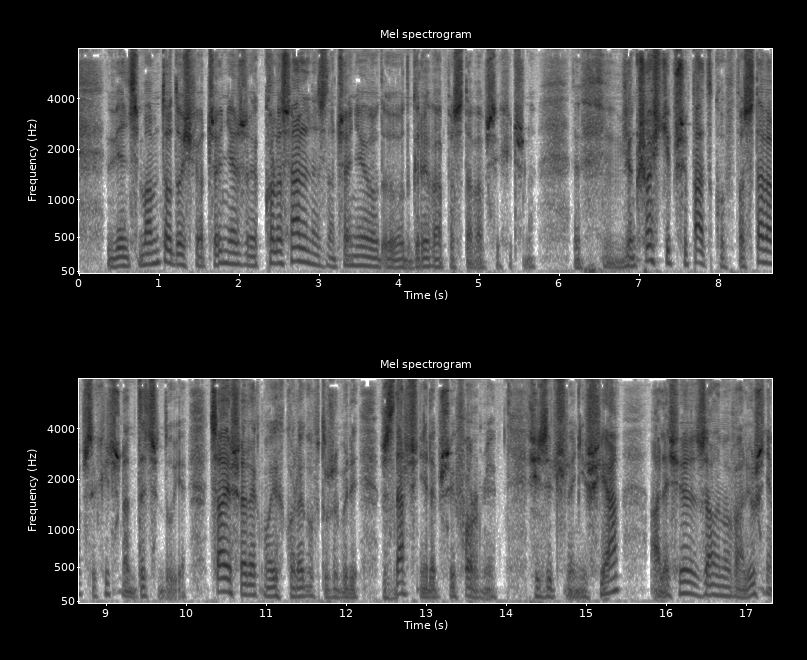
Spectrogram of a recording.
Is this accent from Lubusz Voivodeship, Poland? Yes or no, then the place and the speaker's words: no; Warsaw, Masovian Voivodeship, Poland; also born or lived in Vilnius, Lithuania; mam bardzo bliskie węzy, tak powiem, emocjonalne z Wilnem, ale moim miastem jest Warszawa, w której dorastałem, w której chodziłem do gimnazjum, do szkoły, brałem udział w powstaniu, prawda, przeżyłem całą okupację, także to jest Warszawa.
